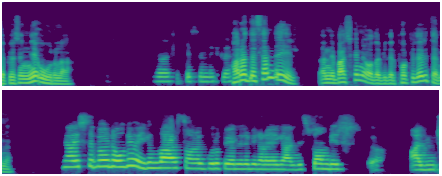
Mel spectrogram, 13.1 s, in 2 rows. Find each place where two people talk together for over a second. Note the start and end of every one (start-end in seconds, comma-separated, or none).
none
